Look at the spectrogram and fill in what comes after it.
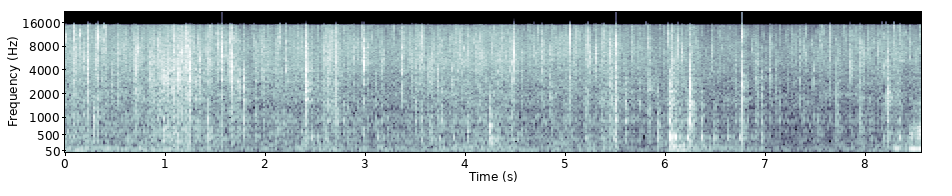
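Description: Rice-and-egg fritters sizzling in hot oil in a terracotta cazuela, a steady hiss with frequent sharp pops, while a spatula and knife push and turn them in the pan.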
